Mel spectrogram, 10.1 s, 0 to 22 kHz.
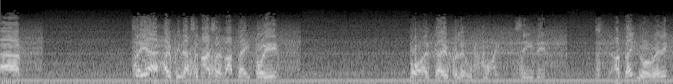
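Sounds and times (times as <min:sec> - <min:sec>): aircraft engine and propeller drone: 0:00.0 - 0:10.0.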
